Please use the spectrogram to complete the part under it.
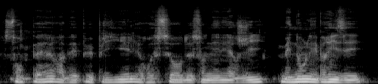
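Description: Husky low male audiobook narrator. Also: steady tone, normal speed, mellow. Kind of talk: scripted novel narration.

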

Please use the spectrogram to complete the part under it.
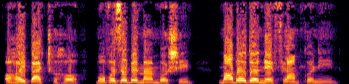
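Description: A woman voicing a big, gentle talking bear in a fairy tale audiobook, speaking calmly. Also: mid-range voice, close to an everyday voice. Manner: calm, soft-spoken.

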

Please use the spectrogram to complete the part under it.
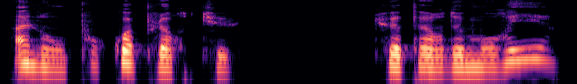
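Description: A woman voicing a frail, sick old man who grumbles and coaxes, gentle but impatient. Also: fairly low pitch, normal speed, no room sound, lo-fi sound, lightly acted. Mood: coaxing. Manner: grumbling, coaxing.

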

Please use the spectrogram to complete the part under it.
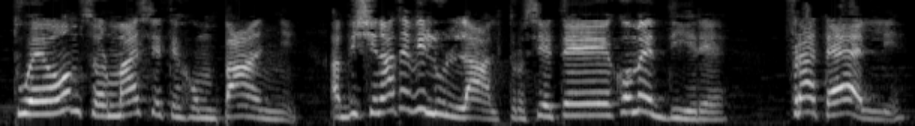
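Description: A woman's voice: sits high, big pitch swings, unhurried, fairly bright tone, soft background music, pitched above the performer's own voice, heavily acted. A woman voicing a mocking teenage boy who taunts the others in an audiobook reading. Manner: taunting, teasing.

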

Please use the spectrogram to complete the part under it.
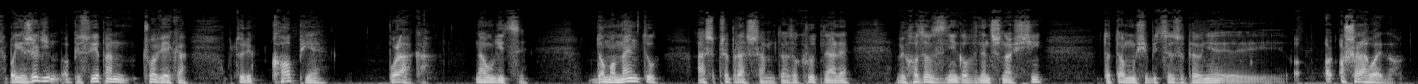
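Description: A man hosting a radio interview, talking in a measured way and often hesitating as he looks for words. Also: sits low, animated, no echo. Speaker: radio host. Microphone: studio microphone.

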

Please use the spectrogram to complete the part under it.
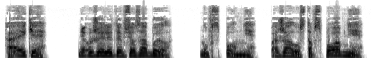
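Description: Frantic captive boy in a storybook, pleading whisper, high, husky, man reading it. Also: lively intonation, measured pace, dry recording, clean studio sound. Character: terrified captive boy being fattened to be eaten.

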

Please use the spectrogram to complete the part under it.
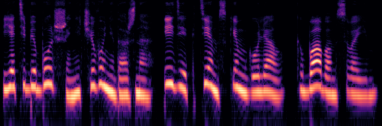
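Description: A woman's voice: mid-range voice, normal speed, no room sound, clean studio sound, natural voice. A woman reading a bitter, snapping ex-wife. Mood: scornful, bitter. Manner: scornful, snapping. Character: bitter, sharp-tongued ex-wife around forty.

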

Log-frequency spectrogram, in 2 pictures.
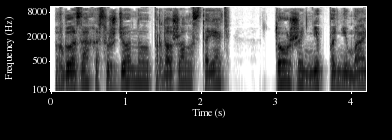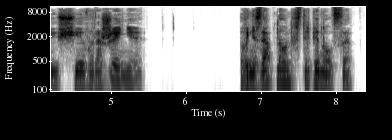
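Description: A man reads a novel aloud in a measured, steady way. His voice sits in the middle range for a man. It is scripted storytelling narration. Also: medium pitch. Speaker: audiobook narrator.

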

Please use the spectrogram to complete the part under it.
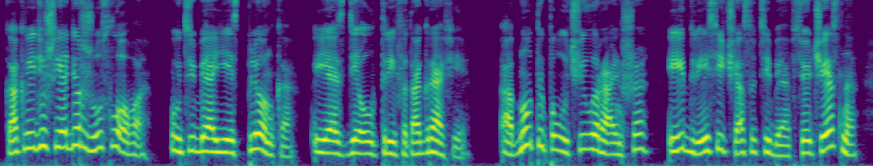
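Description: A woman's voice: medium pitch, expressive, normal speed, a little mellow, dry recording, studio quality, close to an everyday voice. A woman reading an audiobook, voicing a mocking, menacing male blackmailer who talks down to his victim on the phone. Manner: sneering, condescending, calls her baby.

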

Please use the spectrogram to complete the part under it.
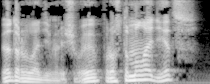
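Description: A man reading as a quiet, shaken tank commander. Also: mid-range voice, sing-song, fairly quick, soft background music. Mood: earnest. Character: male tank commander, shaken but composed. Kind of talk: audiobook character reading.

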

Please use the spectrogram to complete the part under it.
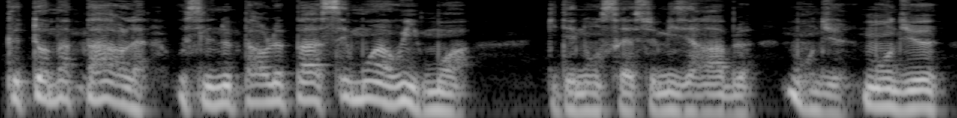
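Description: A man's voice: a little high, lively intonation, normal speed, warm tone, breathy edge, pitched above the performer's own voice. A man voicing a fevered, trembling young woman. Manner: trembling, breaking into whispers.

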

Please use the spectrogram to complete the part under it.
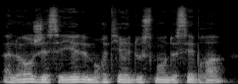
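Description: A male audiobook reader narrating a classic novel in a measured, even way. His voice is very dark and mellow, with a husky texture. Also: on the low side. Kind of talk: scripted literary narration.

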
